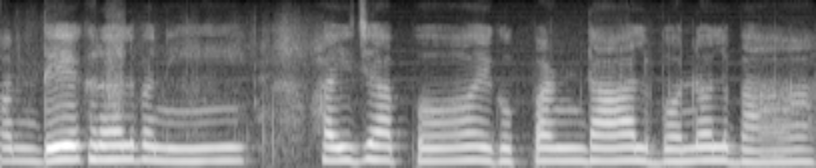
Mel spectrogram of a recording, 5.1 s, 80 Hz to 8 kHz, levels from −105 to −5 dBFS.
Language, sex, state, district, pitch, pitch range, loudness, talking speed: Bhojpuri, female, Uttar Pradesh, Ghazipur, 225 Hz, 220-230 Hz, -18 LUFS, 105 wpm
